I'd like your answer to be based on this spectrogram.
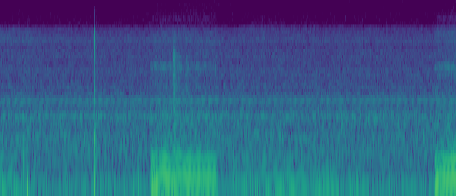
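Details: A sleeping dog gives a low, buzzing, human-like snore on a breath in, then quieter breathing before the next snore: typical snoring.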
